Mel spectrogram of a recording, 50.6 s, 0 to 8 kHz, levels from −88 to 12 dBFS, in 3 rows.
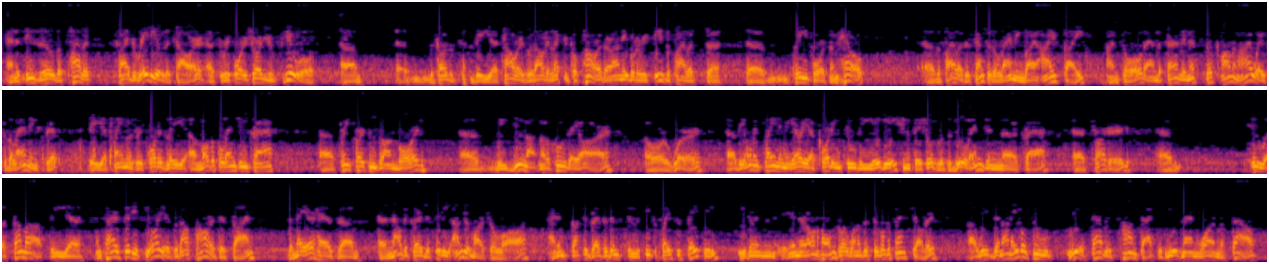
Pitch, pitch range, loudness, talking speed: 125 Hz, 110-140 Hz, -13 LUFS, 195 wpm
